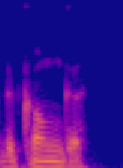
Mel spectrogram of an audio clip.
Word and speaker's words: Lokonga: Is that how you say it, Lokonga? – Yeah, it's phonetic.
